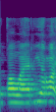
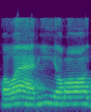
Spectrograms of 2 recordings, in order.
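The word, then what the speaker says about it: قواريرا: Kalau mau berhenti di qawarira ini maka panjang bacanya qawari. Enggak boleh dibaca qawarir. Enggak boleh. Karena dia kalau berhenti dia ini dibaca panjang dia qawariro gitu.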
